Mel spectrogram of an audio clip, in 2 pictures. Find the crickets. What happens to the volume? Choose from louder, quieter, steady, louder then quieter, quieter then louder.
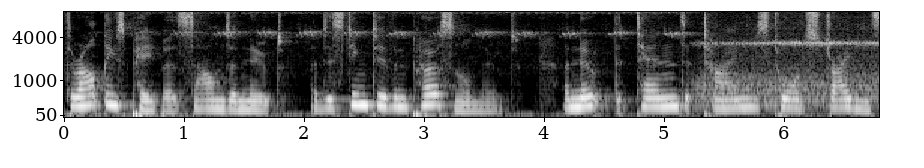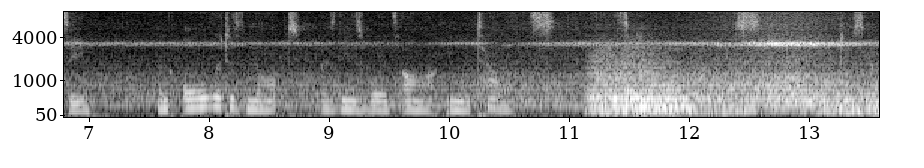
louder.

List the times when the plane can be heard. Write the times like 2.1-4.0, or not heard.
11.1-13.5.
